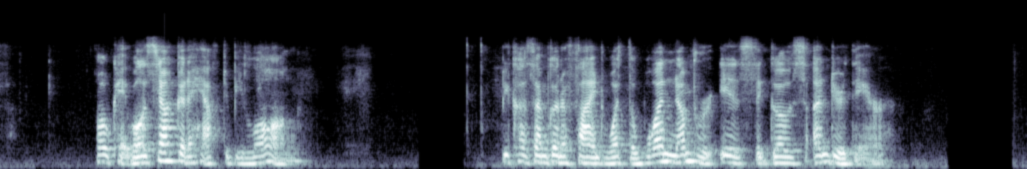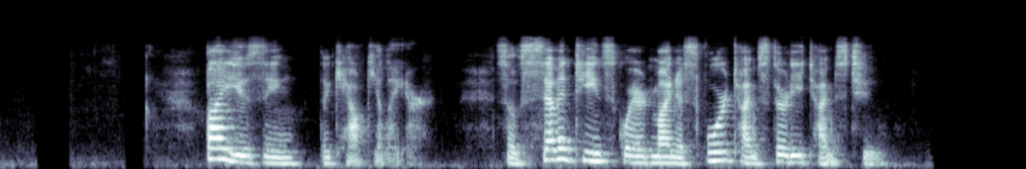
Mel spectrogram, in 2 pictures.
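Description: A man speaks calmly through a microphone, explaining in pauses.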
